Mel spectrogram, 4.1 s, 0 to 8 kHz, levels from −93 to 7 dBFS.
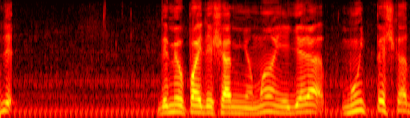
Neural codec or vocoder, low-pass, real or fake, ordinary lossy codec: none; none; real; none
